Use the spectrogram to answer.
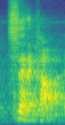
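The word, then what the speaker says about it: צדקה: The T is silent, but let's say it anyways. Tzedakah.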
